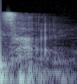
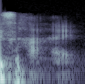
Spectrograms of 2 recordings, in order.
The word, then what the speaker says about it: 睬: The right part pronounces like 采, also 采.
